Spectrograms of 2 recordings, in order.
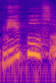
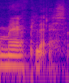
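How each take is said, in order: First: "meeples" said as MEE-pulz, first option; unsure pronunciation. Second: "meeples" said as MEP-less, second option; unsure pronunciation. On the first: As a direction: try "meeples" with a long ee, as one of two choices. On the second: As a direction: try "meeples" with a short e and "less" at the end. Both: Real, not acted. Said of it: "I don't know".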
